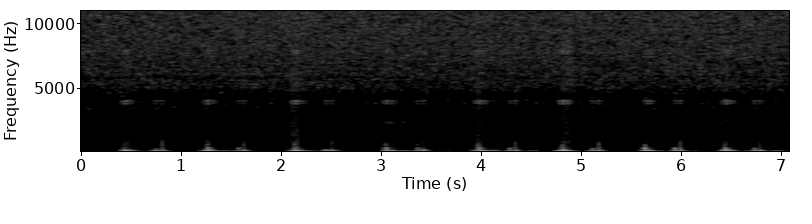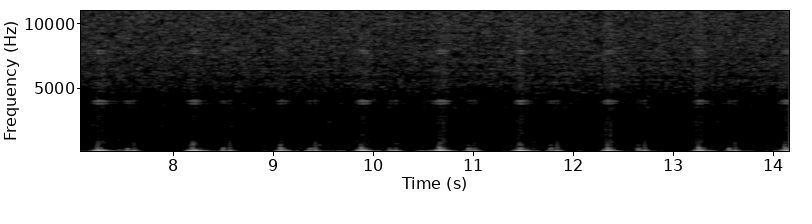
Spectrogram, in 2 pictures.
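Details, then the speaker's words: Apex in patients with organic mitral stenosis: low heart sounds in triple rhythm about 70/min, opening snap right after second sound at start of diastole; mitral opening snap. "кто на открытие митрального клапана выслушивается на верхушке у больных с органическим митральным стенозом возникающие в самом начале диастолы сразу после второго тона"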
